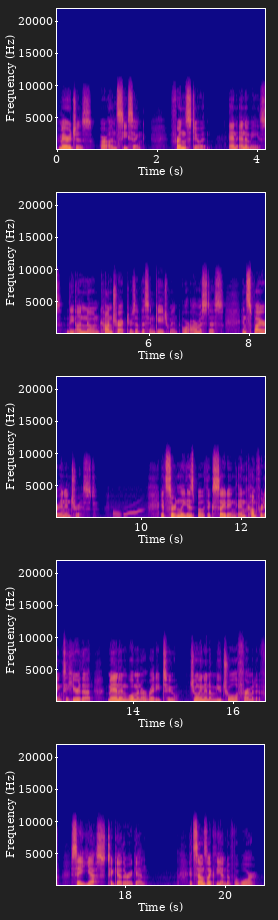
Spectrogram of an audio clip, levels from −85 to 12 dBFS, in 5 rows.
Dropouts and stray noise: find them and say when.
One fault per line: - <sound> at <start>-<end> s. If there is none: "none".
- chirp at 9.4-10.1 s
